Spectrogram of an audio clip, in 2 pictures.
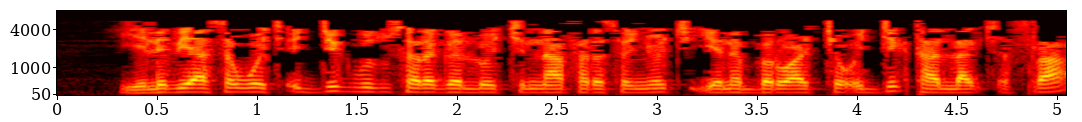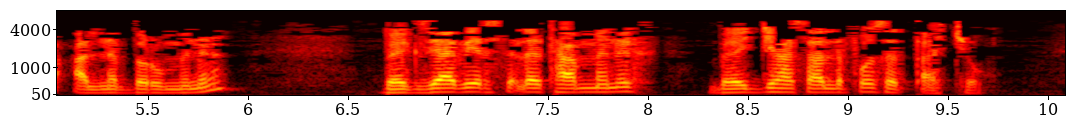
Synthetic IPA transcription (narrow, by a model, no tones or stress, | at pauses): jɛlɨβjasəwːot͡ʃːɨd͡ʒːɨɡbɨzusəɾəɡəlːo̞t͡ʃːɨnːafəɾəsəɲːo̞t͡ʃːjɛ̰nəbːəɾuat͡ʃːɛwʔɨd͡ʒːɨɡt̪ʰalːakʼt͡ʃʼɨfɾaʔalnəbːəɾumːɨnɨh | bəɨɡzijaβhe̞ɾsɨlət̪ʰamːənɨh | bəɨd͡ʒːɨhasalːɨfəwsət̪ʼːa̰t͡ʃːɛ̰w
